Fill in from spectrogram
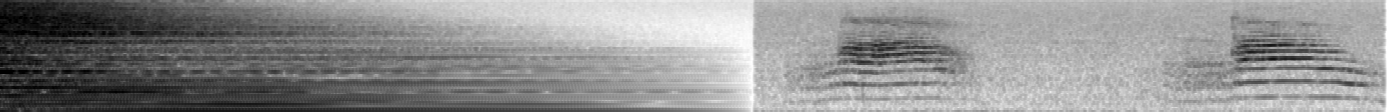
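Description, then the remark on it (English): A sustained, loud musical tone fades out, then a male cat meows twice, a couple of seconds apart. Both meows are clear, rising and falling cries at moderate volume. “Don't make eye contact with him. That's when he meows.”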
